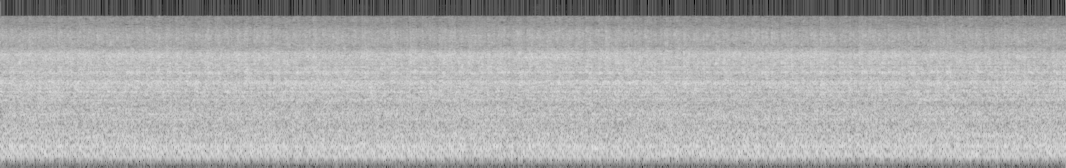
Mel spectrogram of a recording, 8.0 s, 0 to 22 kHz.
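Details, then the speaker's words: 1988 FMC 6000 (U-Haul), 5-speed, hard start because no fuel was reaching the carb: loud, even hiss and rumble at constant speed; engine now holds a steady idle on its own. "Now it's running all by itself."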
